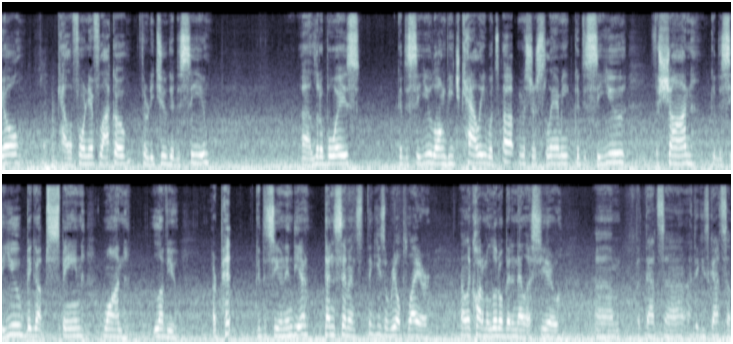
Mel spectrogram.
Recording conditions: inside a vehicle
